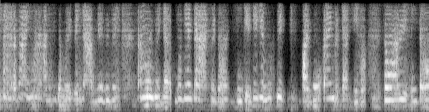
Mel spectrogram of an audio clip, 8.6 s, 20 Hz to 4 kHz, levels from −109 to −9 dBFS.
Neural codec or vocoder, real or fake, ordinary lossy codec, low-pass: codec, 44.1 kHz, 0.9 kbps, DAC; fake; none; 3.6 kHz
